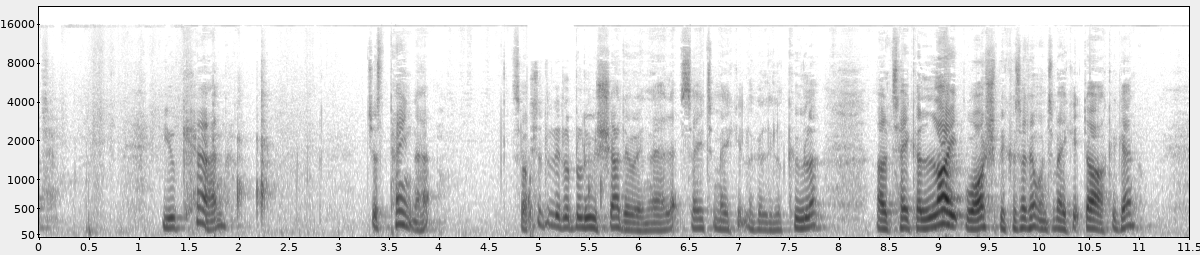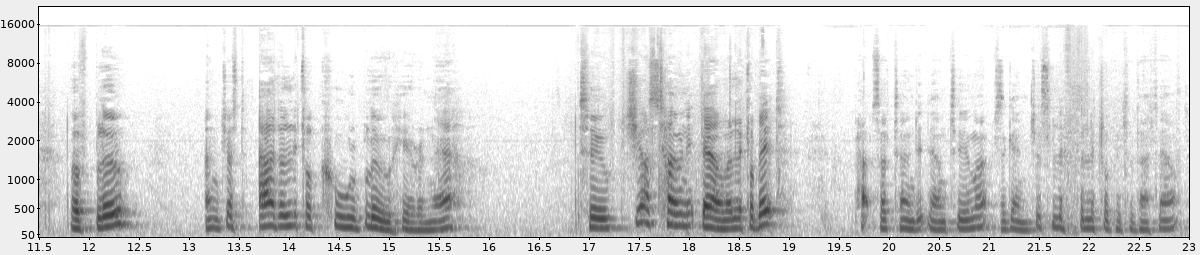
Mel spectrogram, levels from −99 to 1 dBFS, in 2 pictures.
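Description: The audio jumps forward four times where compressed frames were skipped: at 1.63 s (about 50 ms lost), 4.88 s (around a fifth of a second), 17.65 s and 21.09 s (roughly 100 ms each).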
